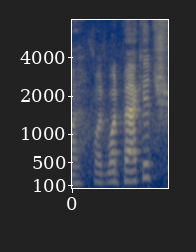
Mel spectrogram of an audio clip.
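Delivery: loud, jittery, nervous man, stammering, tripping over words. Voicing a confused man answering a question, nervous. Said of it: "just like wringing them nervously".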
